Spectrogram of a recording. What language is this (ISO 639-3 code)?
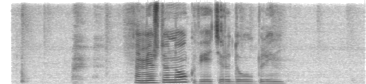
rus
